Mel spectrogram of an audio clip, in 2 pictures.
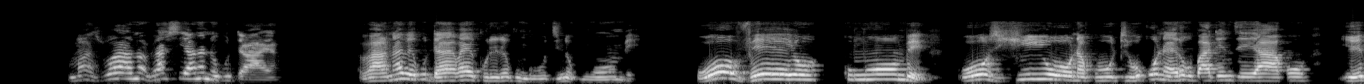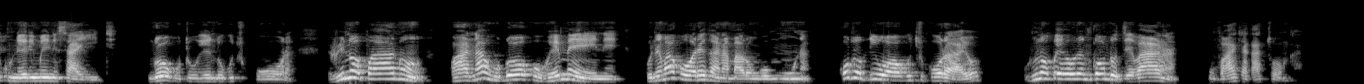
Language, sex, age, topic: Ndau, female, 36-49, education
